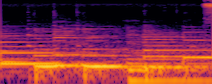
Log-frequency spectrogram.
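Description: Acoustic guitar plucking soft chords in a slow bossa nova ballad, with bass notes underneath; a deeper bass note comes in near the end.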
